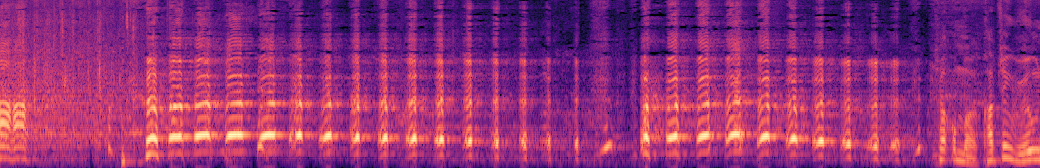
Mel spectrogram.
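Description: A man laughs heartily through a microphone.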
